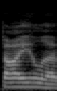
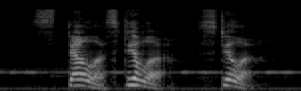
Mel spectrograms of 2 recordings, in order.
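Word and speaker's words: Stila: This is, I thought it was pronounced Styla because it's spelt S-T-I-L-A. And someone said it's Stella or something like that. So I've been saying it wrong all this time.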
